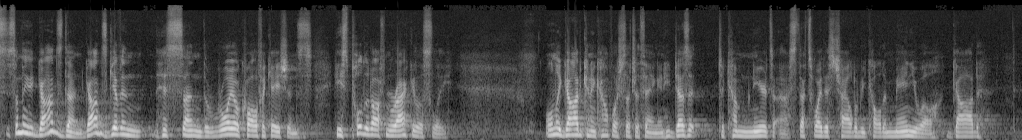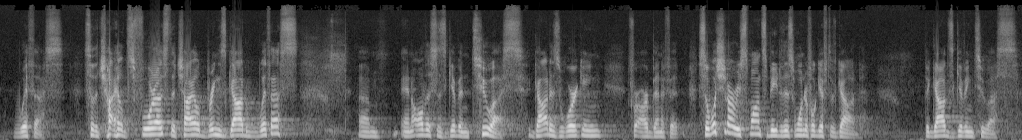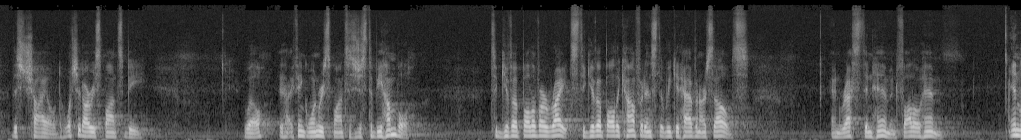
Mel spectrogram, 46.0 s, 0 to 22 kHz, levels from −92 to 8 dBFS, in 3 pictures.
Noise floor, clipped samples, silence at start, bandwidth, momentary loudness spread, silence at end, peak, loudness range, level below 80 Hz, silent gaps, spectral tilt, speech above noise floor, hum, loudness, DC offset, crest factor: -50 dBFS; under 0.1%; 0 s; 19 kHz; 15 LU; 0 s; 0 dBFS; 8 LU; -56 dBFS; none; -6 dB/octave; 34 dB; none; -17 LUFS; under 0.1%; 18 dB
